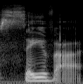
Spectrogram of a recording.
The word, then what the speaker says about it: Seva: over the first time was the concept of SAA it's spelled s v a and now SAA is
